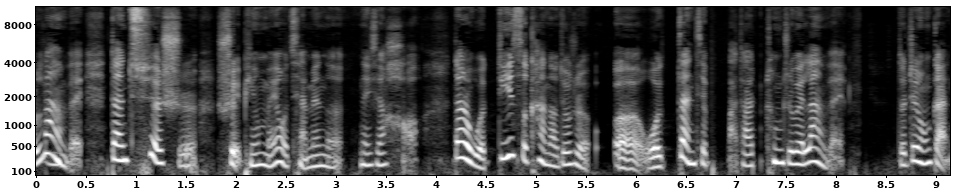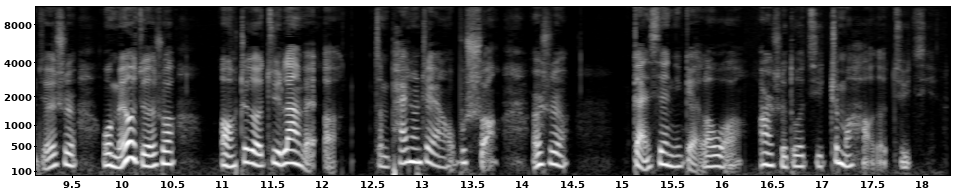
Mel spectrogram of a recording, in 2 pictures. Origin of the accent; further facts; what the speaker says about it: Beijing, China; 虽然我是在北京长大的，就是我小时候我家旁边儿，现在的万寿路那边儿是一片玉米地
